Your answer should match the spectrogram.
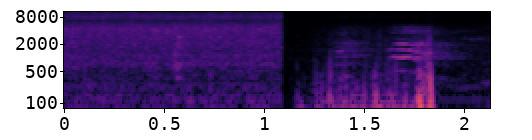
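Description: Beef steaks and whole garlic cloves sizzling in a hot frying pan, a steady hiss that cuts off abruptly about a second in. A few low knocks and a short voice follow.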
